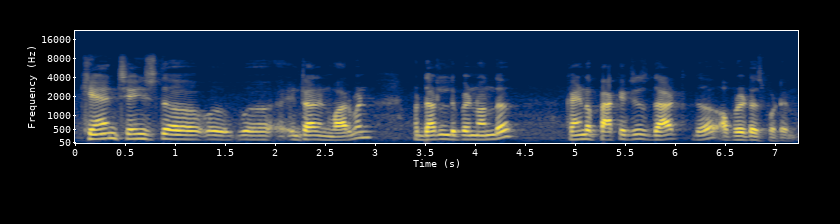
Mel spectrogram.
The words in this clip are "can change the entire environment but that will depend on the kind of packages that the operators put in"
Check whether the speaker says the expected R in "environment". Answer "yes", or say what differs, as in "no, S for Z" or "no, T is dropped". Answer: no, R is dropped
